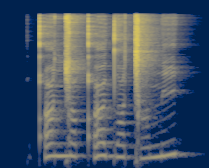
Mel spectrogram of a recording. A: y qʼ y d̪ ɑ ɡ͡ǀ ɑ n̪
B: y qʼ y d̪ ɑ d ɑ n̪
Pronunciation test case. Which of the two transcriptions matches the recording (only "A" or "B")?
A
